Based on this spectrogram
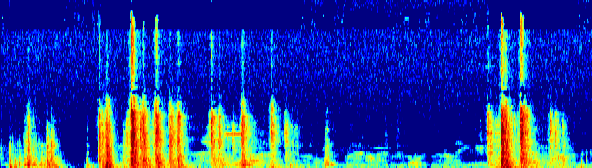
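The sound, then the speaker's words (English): A heavy manhole access door leading down to a northbound road is worked open with a series of clanks and scraping thuds, followed by a quieter rumbling stretch and one more loud clunk near the end. “Now stand away from the door”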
